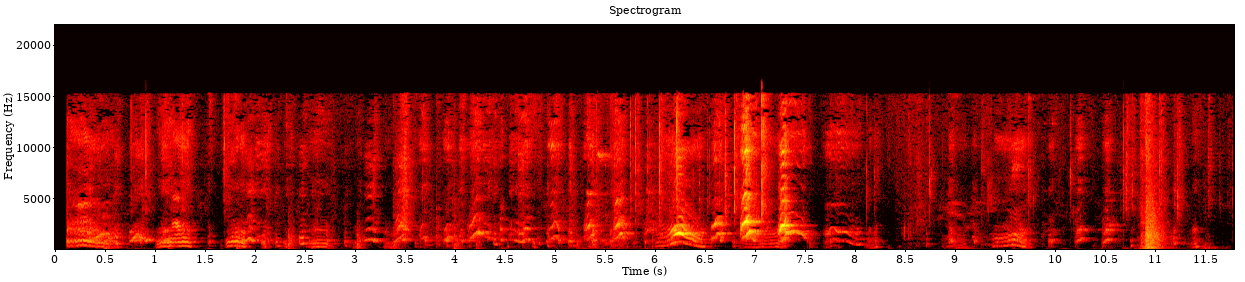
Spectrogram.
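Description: Cocker spaniel puppies play fighting, with squeaky yips, little whines and soft growls.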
